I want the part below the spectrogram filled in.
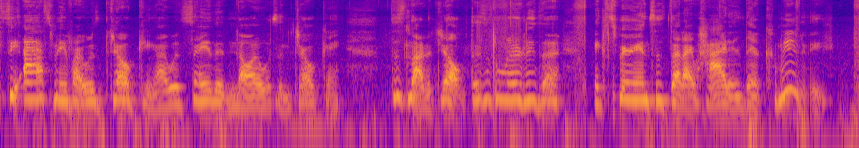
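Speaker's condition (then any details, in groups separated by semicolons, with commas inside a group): Cerebral palsy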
